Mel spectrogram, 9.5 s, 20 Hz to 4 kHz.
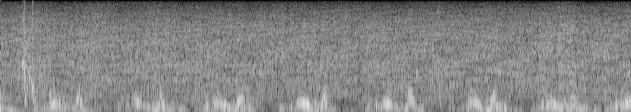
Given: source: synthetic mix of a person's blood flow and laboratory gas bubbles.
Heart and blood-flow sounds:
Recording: Doppler ultrasound of blood flow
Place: precordium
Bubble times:
0.00-0.10 s: bubbles
0.28-0.56 s: bubbles
0.72-0.82 s: bubbles
6.23-6.28 s: bubbles
6.43-6.68 s: bubbles
From the record:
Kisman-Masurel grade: 222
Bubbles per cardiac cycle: several, 3 to 8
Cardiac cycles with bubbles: 10 to 50%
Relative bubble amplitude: moderate (0.250 to 0.450)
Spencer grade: 2 (many but less than half of the cardiac periods contain bubble signals, singularly or in groups)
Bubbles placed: anywhere in the cardiac cycle

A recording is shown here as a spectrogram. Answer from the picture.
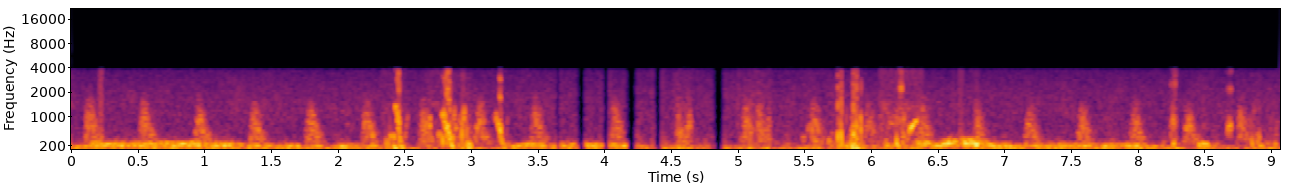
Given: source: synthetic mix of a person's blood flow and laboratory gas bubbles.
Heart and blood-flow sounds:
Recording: Doppler ultrasound of blood flow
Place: subclavian vein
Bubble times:
2.32-2.53 s: bubbles
2.61-3.03 s: bubbles
3.16-3.29 s: bubbles
5.47-5.97 s: bubbles
6.06-6.39 s: bubbles
8.23-8.33 s: bubbles
8.42-8.58 s: bubbles
8.66-8.73 s: bubbles
8.83-9.06 s: bubbles
From the record:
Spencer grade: 2 (many but less than half of the cardiac periods contain bubble signals, singularly or in groups)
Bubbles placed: anywhere in the cardiac cycle

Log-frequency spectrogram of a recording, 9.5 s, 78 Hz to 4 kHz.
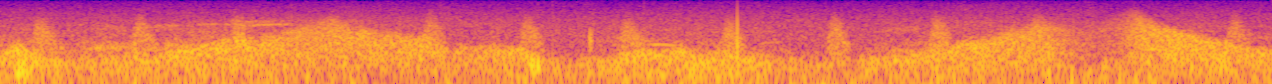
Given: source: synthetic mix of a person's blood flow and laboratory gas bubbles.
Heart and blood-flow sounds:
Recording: Doppler ultrasound of blood flow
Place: subclavian vein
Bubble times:
3.95-4.08 s: bubbles
4.41-4.46 s: bubbles
From the record:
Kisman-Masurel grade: 112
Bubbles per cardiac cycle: 1 to 2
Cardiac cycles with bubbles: 1 to 10%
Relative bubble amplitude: moderate (0.250 to 0.450)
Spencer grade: 1 (occasional bubble signal discernible with the cardiac motion signal, with majority of cardiac periods free of bubbles)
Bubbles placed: anywhere in the cardiac cycle

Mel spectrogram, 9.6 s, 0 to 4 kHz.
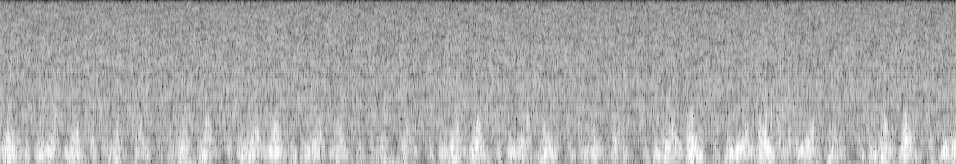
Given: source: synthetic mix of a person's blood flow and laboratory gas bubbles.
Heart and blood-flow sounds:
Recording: Doppler ultrasound of blood flow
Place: precordium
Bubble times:
7.54-8.05 s: bubbles
From the record:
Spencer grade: 1 (occasional bubble signal discernible with the cardiac motion signal, with majority of cardiac periods free of bubbles)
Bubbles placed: anywhere in the cardiac cycle

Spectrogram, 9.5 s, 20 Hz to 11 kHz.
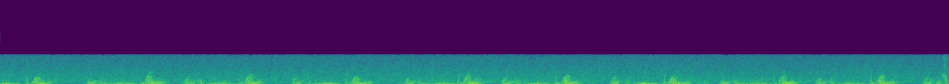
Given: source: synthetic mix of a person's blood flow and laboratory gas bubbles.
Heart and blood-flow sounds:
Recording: Doppler ultrasound of blood flow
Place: precordium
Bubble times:
0.41-0.47 s: bubbles
9.39-9.50 s: bubbles
From the record:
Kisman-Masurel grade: 122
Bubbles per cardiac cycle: 1 to 2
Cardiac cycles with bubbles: 10 to 50%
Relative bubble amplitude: moderate (0.250 to 0.450)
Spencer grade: 2 (many but less than half of the cardiac periods contain bubble signals, singularly or in groups)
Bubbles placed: anywhere in the cardiac cycle

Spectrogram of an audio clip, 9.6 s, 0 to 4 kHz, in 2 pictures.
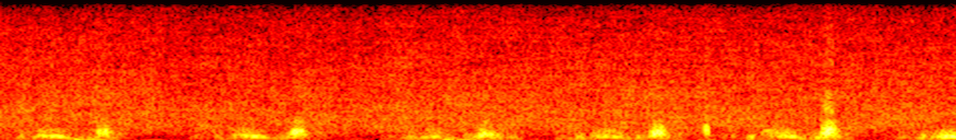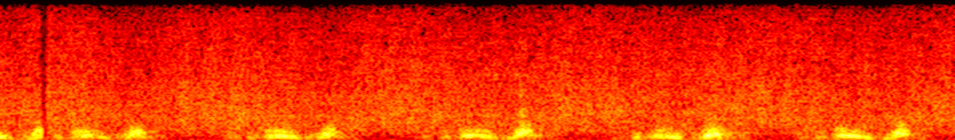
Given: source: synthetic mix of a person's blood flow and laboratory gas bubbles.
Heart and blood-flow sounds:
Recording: Doppler ultrasound of blood flow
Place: precordium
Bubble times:
3.49-3.58 s: bubbles
From the record:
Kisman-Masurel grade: 112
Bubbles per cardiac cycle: 1 to 2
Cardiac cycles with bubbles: 1 to 10%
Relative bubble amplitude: moderate (0.250 to 0.450)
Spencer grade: 1 (occasional bubble signal discernible with the cardiac motion signal, with majority of cardiac periods free of bubbles)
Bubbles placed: only in the low amplitude regions of the cardiac cycle

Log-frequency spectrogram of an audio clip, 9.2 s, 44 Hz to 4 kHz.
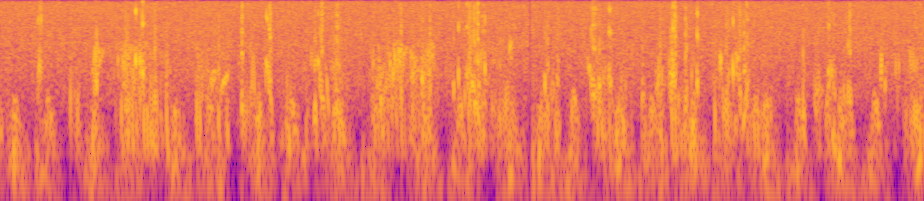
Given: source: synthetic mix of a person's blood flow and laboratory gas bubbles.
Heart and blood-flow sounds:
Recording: Doppler ultrasound of blood flow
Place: precordium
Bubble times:
0.36-0.46 s: bubbles
0.68-0.80 s: bubbles
0.90-1.04 s: bubbles
1.14-1.76 s: bubbles
1.93-2.33 s: bubbles
2.38-2.58 s: bubbles
2.64-2.75 s: bubbles
2.79-2.95 s: bubbles
3.04-3.50 s: bubbles
3.69-4.40 s: bubbles
4.47-5.17 s: bubbles
5.41-5.62 s: bubbles
5.85-6.36 s: bubbles
6.42-6.49 s: bubbles
6.52-7.02 s: bubbles
7.12-7.73 s: bubbles
7.96-8.09 s: bubbles
8.12-8.56 s: bubbles
8.78-9.25 s: bubbles
From the record:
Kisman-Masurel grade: 242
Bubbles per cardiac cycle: several, 3 to 8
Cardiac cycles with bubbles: 100%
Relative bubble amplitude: moderate (0.250 to 0.450)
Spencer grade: 3 (all of the cardiac periods contain showers or single bubble signals, but not dominating or overriding the cardiac motion signals)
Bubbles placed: anywhere in the cardiac cycle

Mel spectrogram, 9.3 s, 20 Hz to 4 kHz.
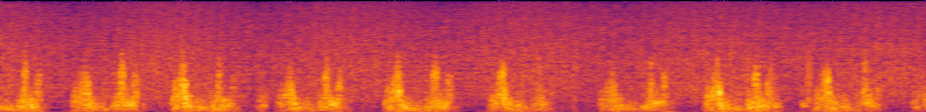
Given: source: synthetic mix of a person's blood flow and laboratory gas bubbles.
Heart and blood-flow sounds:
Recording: Doppler ultrasound of blood flow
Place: precordium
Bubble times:
7.45-7.83 s: bubbles
8.00-8.12 s: bubbles
From the record:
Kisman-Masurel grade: 111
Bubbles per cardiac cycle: 1 to 2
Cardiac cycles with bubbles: 1 to 10%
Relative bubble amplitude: barely perceptible (0.100 to 0.250)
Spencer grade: 1 (occasional bubble signal discernible with the cardiac motion signal, with majority of cardiac periods free of bubbles)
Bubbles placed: only in the low amplitude regions of the cardiac cycle

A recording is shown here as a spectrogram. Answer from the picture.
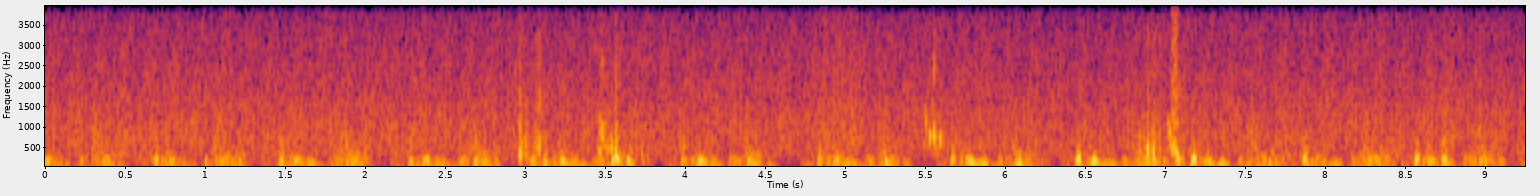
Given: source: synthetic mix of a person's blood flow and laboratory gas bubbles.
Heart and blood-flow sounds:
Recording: Doppler ultrasound of blood flow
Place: precordium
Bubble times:
2.94-3.12 s: bubbles
3.44-3.80 s: bubbles
5.47-5.63 s: bubbles
6.86-7.13 s: bubbles
8.71-8.79 s: bubbles
From the record:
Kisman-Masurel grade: 123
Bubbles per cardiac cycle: 1 to 2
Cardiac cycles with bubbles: 10 to 50%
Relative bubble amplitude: loud (0.450 to 0.775)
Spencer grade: 2 (many but less than half of the cardiac periods contain bubble signals, singularly or in groups)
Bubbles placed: anywhere in the cardiac cycle

